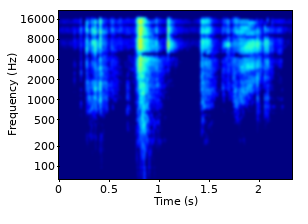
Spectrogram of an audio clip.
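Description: A picture-book page being turned by hand: a few soft paper rustles and handling sounds.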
